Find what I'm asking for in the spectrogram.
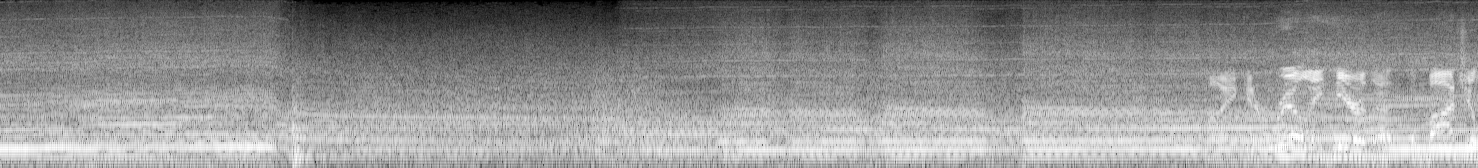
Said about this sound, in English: Hear the modulation of the throttle pedal.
